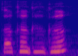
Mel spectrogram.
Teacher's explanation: क ख घ घ इसको हम कंठ से बोलते हैं, यानी कंठ कहा जाता है उसको। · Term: कंठ्य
